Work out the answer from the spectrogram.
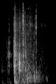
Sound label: ar reload maghit; weapons; akilo47; viper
